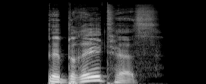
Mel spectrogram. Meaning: strong/mixed nominative/accusative neuter singular of bebrillt
- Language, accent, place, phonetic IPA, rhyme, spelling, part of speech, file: German, Germany, Berlin, [bəˈbʁɪltəs], -ɪltəs, bebrilltes, adjective, De-bebrilltes.ogg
